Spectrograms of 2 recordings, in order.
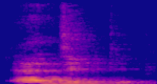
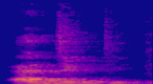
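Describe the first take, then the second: Both takes have the same delivery.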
